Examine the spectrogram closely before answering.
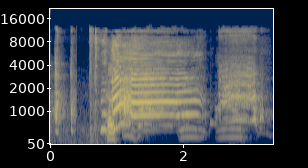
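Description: A young man shrieks in a long high-pitched wail.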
